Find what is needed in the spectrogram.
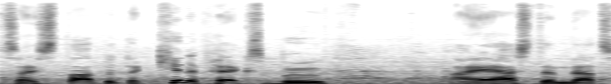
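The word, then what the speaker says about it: Knipex: Alright, so I stopped at the Kinepex booth. I asked them that's how you say it. They say it's called Kinepex.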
